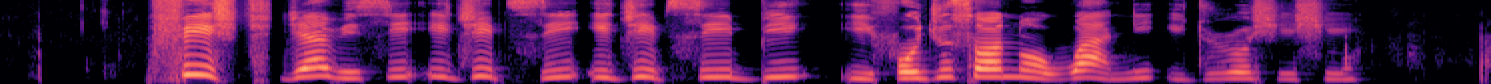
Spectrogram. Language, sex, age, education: Yoruba, female, 15-29, tertiary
